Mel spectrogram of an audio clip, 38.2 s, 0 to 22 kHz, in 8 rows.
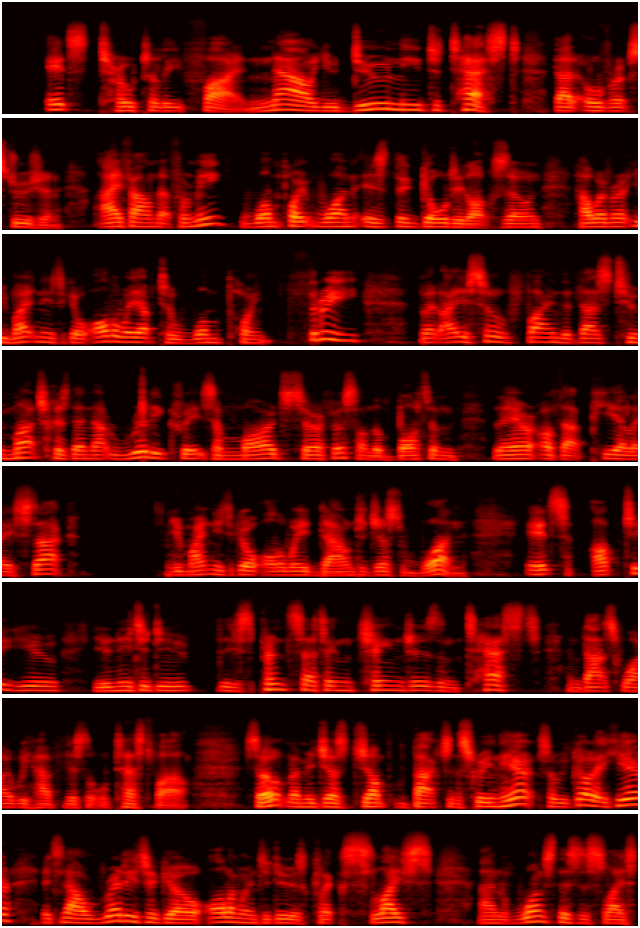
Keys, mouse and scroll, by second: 31.5 click, 31.6 1, 35.6 alt+4, 35.6 1, 35.7 click.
